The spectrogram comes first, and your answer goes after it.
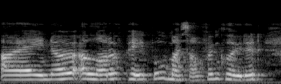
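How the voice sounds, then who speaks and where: The speech comes at a fairly slow pace in a strong Australian accent. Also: woman. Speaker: crystal healer, witchcraft vlogger. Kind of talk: casual educational vlog.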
